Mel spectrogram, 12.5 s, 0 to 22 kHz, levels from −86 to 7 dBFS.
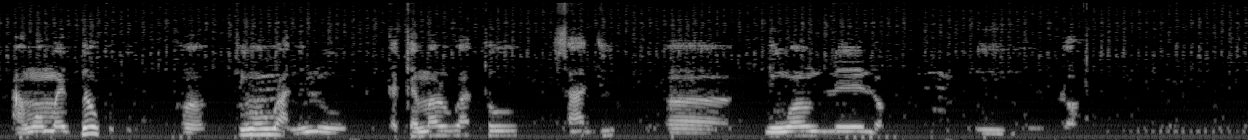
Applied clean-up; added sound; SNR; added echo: classical method spectral subtraction.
